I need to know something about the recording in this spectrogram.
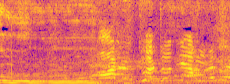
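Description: A singer holds a long note that steps down in pitch, then sings a shorter sliding phrase near the end, over a live band's accompaniment of acoustic guitar, keyboards and drums.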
